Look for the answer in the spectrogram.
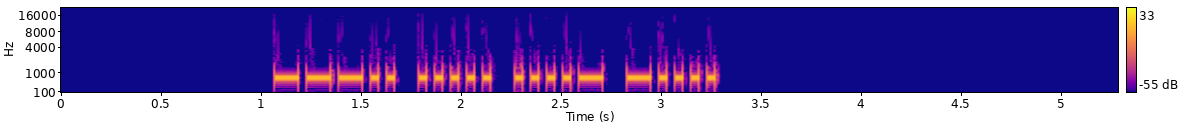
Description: Morse code, heard as a keyed tone, about 30 wpm, 700 Hz. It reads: 8546
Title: Common Cut Numbers - 4-Digit 30wpm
